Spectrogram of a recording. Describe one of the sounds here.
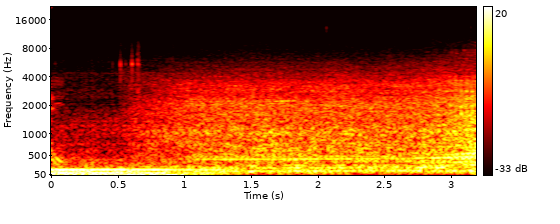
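A car drones past at a distance.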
